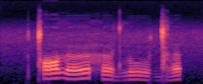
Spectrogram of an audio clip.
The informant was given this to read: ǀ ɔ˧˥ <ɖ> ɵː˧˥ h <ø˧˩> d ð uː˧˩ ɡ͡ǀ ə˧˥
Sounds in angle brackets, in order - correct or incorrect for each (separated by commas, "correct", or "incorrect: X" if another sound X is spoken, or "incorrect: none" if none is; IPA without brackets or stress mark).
incorrect: ð, incorrect: ɵ˧˩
